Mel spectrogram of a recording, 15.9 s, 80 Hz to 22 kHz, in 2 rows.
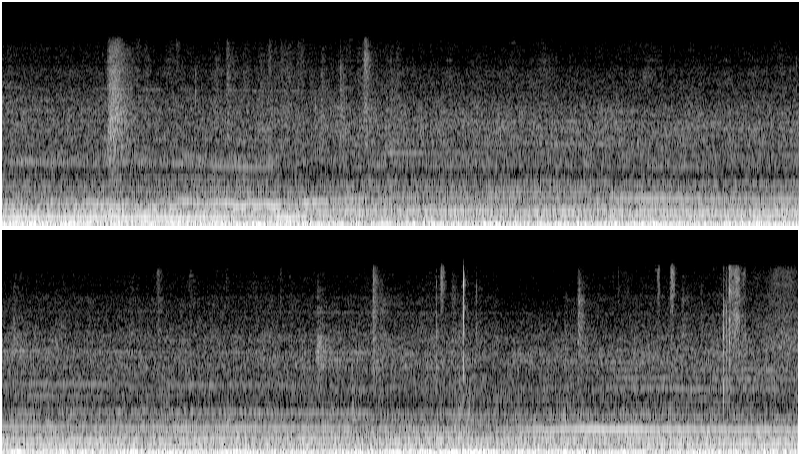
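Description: Inside the saloon of a Northern Class 195 diesel multiple unit under way: a steady low rumble of the wheels on the track and the underfloor diesel engine and transmission. A steady hum runs through it, its pitch stepping up about three seconds in, with a few faint clicks.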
